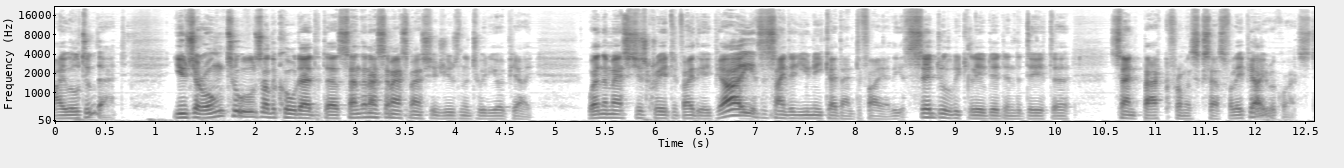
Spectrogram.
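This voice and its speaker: A very fast, animated man in a Welsh accent, medium-pitched, with lively intonation. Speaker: software developer live streamer. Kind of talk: live coding stream commentary. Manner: casual, chatty.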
